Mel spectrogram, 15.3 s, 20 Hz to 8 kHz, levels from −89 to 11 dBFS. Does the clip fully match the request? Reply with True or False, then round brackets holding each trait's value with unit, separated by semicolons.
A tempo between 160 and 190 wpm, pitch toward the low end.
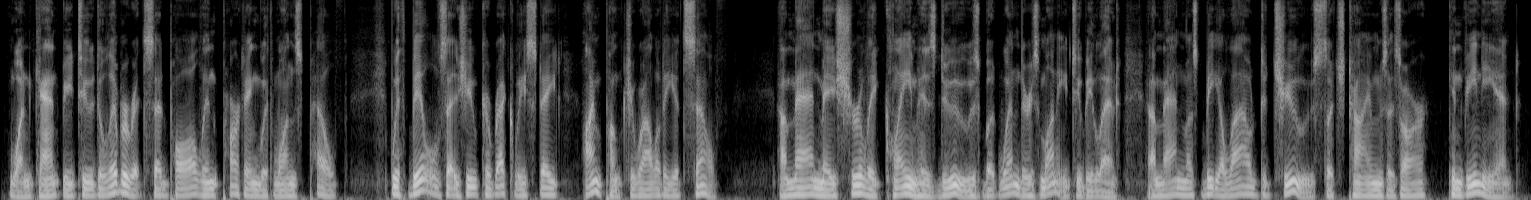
True (185 wpm; 95 Hz)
